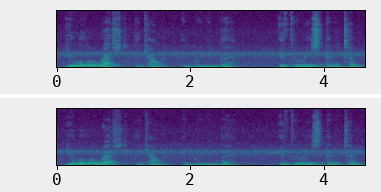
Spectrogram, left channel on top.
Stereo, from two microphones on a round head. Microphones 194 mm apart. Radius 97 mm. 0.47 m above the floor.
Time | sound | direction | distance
0.1 | a man speaking | 45° left (ahead or behind) | 1.9 m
